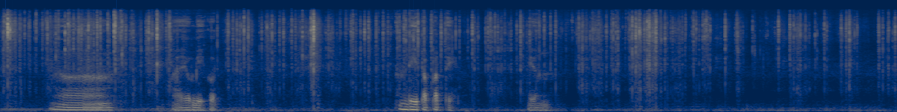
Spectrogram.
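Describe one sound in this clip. Plastic puzzle cube pieces click and clack as they are twisted quickly.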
